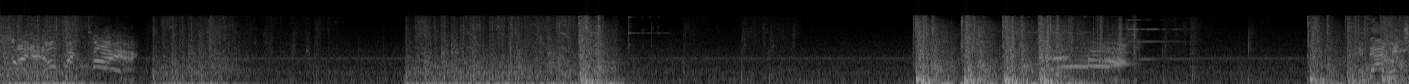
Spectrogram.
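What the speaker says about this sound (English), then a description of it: "Hostile sighted. Open fire!" Bursts of gunfire in the Deadpool video game, several rapid fusillades separated by quieter gaps, loud and close, with game voices talking between volleys.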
